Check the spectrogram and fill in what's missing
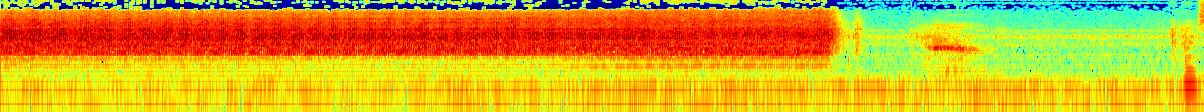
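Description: A Split Ender Pro hair trimmer running close and loud, a steady buzzing drone for about eight seconds before it cuts off, leaving faint handling noise.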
